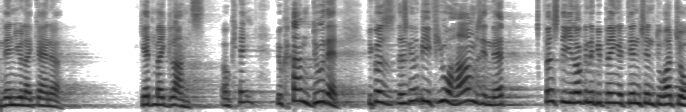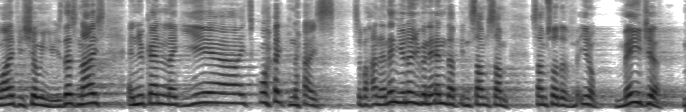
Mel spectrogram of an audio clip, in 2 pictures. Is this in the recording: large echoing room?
yes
